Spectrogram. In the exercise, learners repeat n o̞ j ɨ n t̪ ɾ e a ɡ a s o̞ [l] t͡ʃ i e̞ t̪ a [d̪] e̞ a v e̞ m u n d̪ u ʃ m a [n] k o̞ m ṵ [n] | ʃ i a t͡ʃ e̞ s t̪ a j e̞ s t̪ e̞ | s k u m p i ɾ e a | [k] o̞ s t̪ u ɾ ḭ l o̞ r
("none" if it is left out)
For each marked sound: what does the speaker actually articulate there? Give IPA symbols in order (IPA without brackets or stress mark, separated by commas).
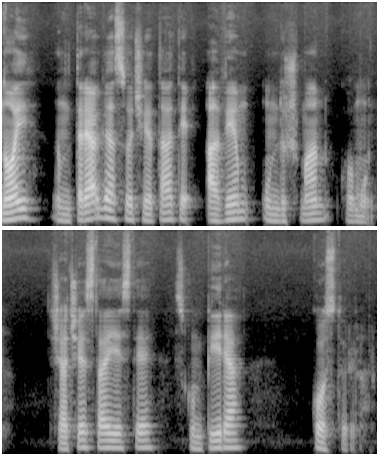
none, t̪, n, n, k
